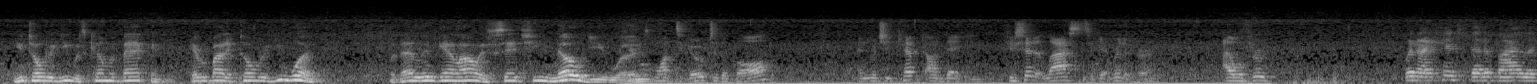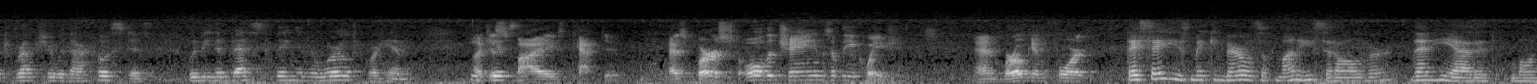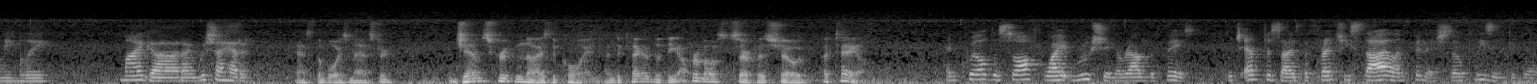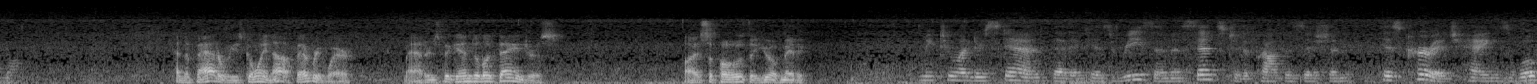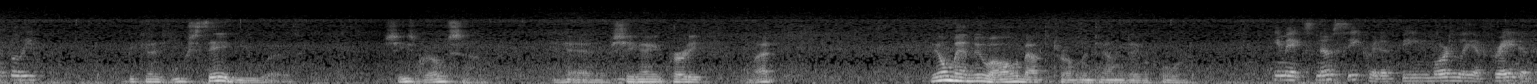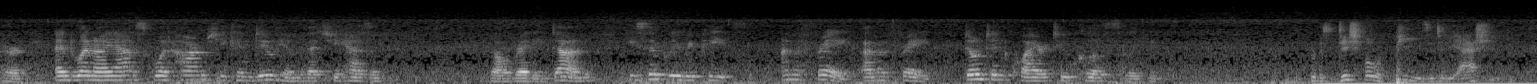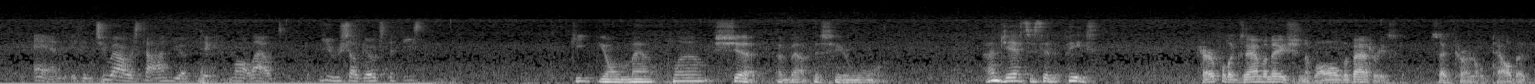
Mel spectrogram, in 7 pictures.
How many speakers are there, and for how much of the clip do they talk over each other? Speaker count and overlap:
eight, about 1%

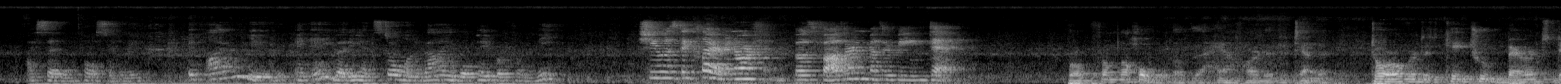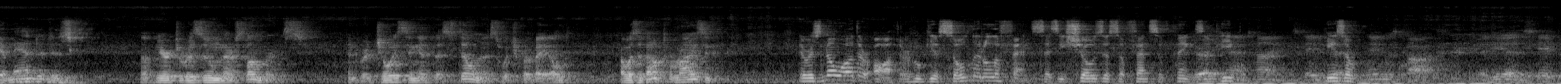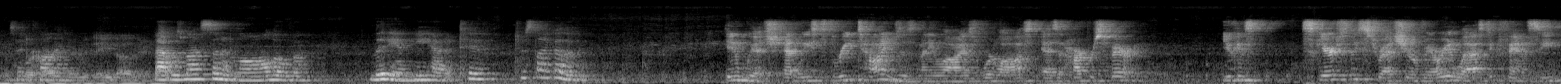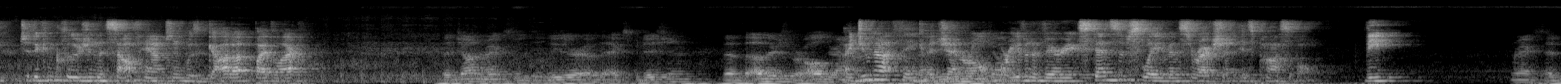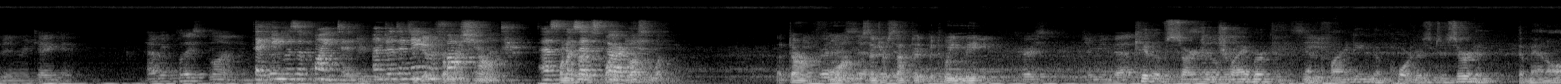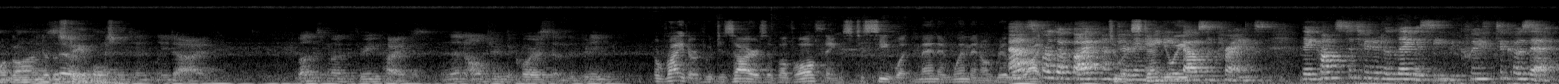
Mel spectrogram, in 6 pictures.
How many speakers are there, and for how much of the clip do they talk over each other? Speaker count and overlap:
eight, about 17%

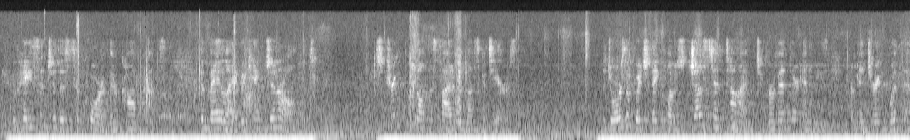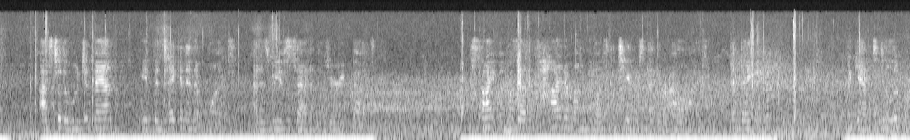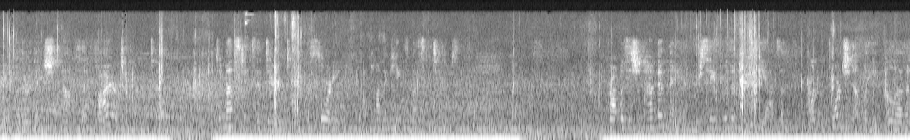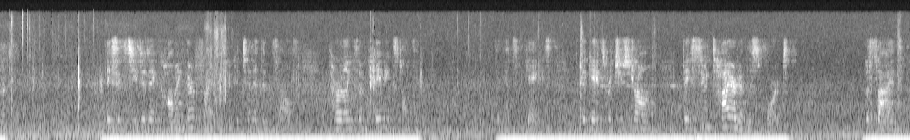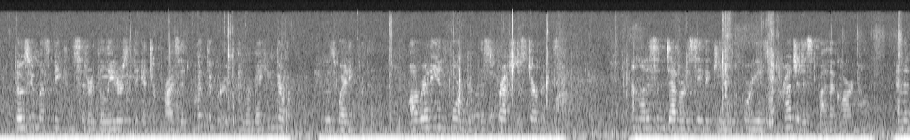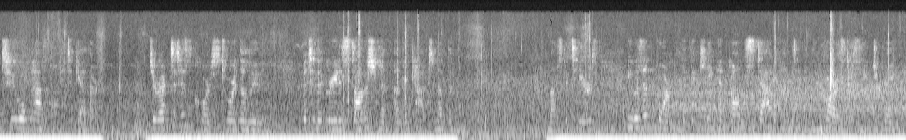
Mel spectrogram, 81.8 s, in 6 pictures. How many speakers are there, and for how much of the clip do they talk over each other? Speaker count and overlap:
one, no overlap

